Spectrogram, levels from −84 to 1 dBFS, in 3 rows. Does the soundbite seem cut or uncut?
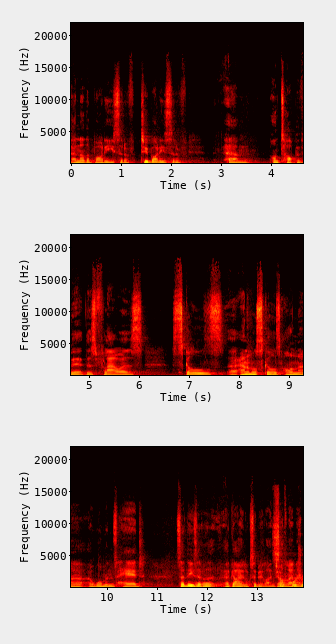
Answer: cut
